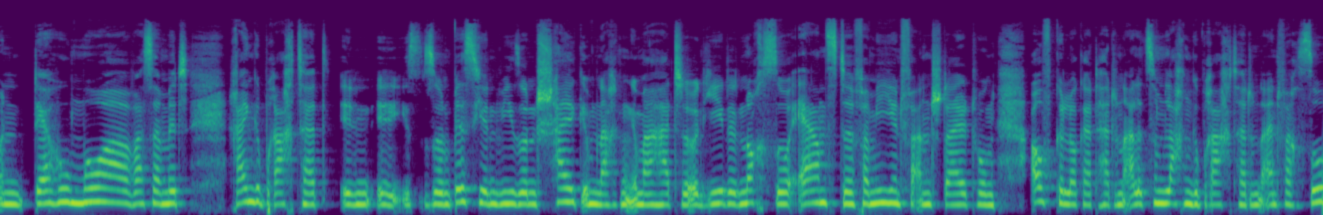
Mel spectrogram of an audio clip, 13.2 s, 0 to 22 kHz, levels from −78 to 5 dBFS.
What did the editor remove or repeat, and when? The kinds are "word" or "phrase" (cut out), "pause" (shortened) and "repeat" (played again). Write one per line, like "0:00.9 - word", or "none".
none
